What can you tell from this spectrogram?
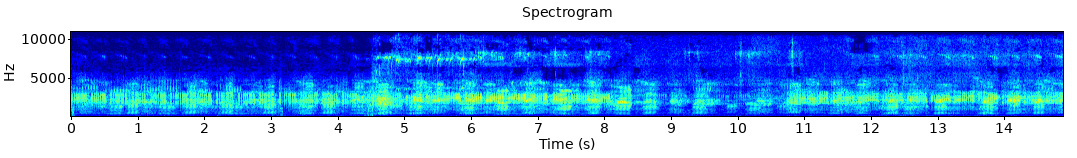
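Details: Many frogs gathered in rainwater after monsoon rain, calling while mating: a dense chorus of harmonic, pulsed croaks overlapping constantly, with a steady trilling band on top and a louder swell after about four seconds.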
